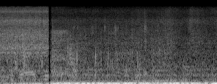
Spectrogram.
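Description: Chorizo and egg sizzling in a frying pan on a two-burner camp stove, cut off after about half a second by a low wind rumble on the microphone.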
